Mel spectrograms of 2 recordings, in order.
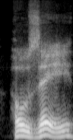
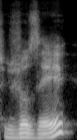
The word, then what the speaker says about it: Jose: Welcome everyone to the lunchtime hour with your hosts, and now I will pronounce it correctly because I did get some corrections in the comment section. Jose, not Jose, Jose, and myself.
